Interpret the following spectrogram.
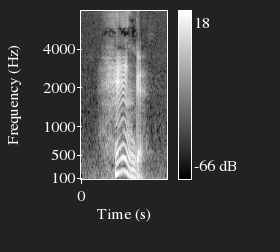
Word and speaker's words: hang: Sería to hang. Hang. Fijaros, se escribe H-A-N-G, no es hang, es hang. Because the A sound, el sonido de la A es ea, hang.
